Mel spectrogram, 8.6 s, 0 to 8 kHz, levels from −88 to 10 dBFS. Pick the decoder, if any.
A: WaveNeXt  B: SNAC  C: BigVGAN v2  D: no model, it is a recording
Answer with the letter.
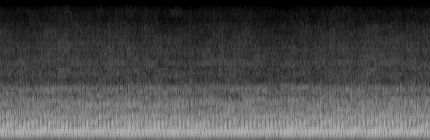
B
